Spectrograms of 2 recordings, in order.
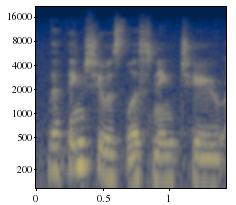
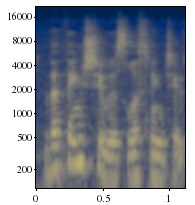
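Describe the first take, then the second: First: Said in the usual way. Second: Talking with a hair in mouth. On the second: Real, not acted. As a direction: say it around a hair stuck in mouth. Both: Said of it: "sorry, I have a hair in my mouth".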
